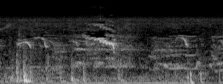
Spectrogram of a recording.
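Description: A young, fast-growing chicken clucks a few times close by, short throaty notes scattered among other faint bird chirps in a backyard setting.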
